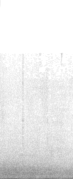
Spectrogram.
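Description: A steady, continuous rumble of road traffic fills the background, with a low engine hum and broad wash of noise from cars and buses going by, no one speaking.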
